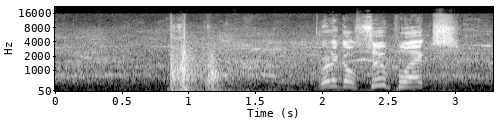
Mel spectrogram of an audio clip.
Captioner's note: crowd chatter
